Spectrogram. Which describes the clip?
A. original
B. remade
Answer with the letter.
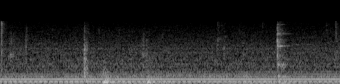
A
